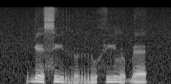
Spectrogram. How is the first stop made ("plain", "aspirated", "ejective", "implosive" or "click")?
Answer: implosive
